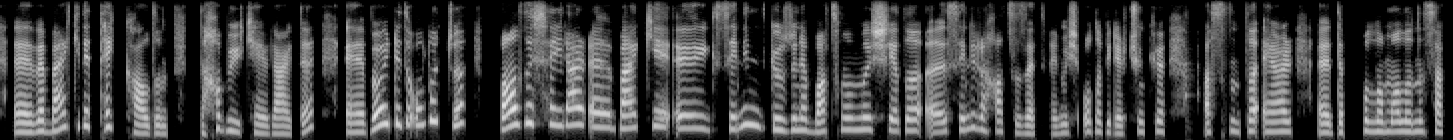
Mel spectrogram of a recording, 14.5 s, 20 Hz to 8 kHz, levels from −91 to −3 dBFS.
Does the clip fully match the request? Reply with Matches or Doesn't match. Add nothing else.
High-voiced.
Matches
